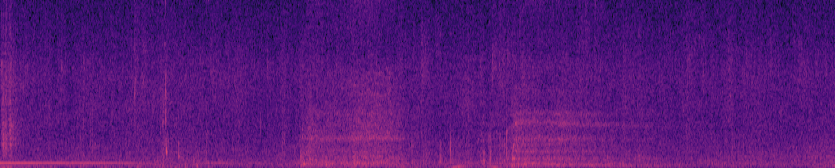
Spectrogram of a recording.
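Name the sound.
rain falling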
